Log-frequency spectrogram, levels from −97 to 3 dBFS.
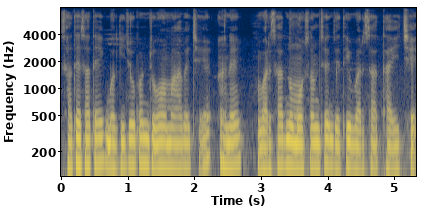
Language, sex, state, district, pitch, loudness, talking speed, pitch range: Gujarati, male, Gujarat, Valsad, 125 Hz, -17 LUFS, 180 wpm, 120-135 Hz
